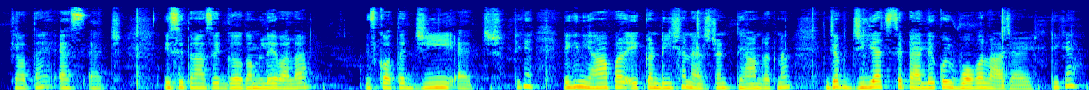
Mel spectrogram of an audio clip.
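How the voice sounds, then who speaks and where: Casting note: woman teacher, mid-pitched voice, patient step-by-step drilling, faint hiss behind her. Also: darkish tone. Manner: explains step by step, often asks and answers her own questions; drills sounds slowly with frequent 'theek hai' checks. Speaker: spoken English teacher. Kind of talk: classroom lesson.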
